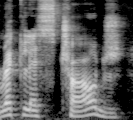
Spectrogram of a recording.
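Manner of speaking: drawn-out English with a French accent. Real, not acted. French collector reads out an English attack name, French-accented English. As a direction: stretch out the English words, French accent and all. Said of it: "mon accent anglais est carrément super bon".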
